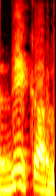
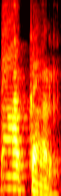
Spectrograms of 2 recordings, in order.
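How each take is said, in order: First: 'The' is pronounced with a long 'ee' vowel. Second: 'The' is pronounced with a short 'uh' vowel. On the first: The speaker calls it wrong. "দি কার না" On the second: The speaker calls it right.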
